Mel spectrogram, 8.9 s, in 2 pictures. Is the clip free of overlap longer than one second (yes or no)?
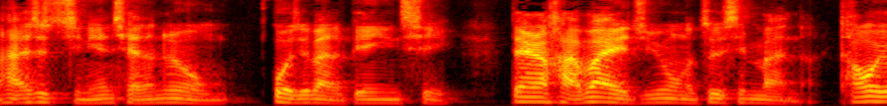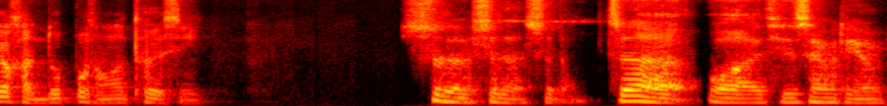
yes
